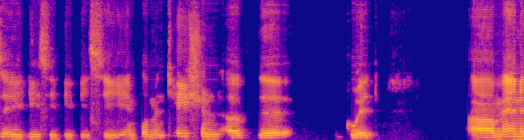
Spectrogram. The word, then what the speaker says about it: GUID: GUID or GUID, pronounced by a lot of tech people as GUID, but fallback pronunciation is GUID. No one will be confused if you say that.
